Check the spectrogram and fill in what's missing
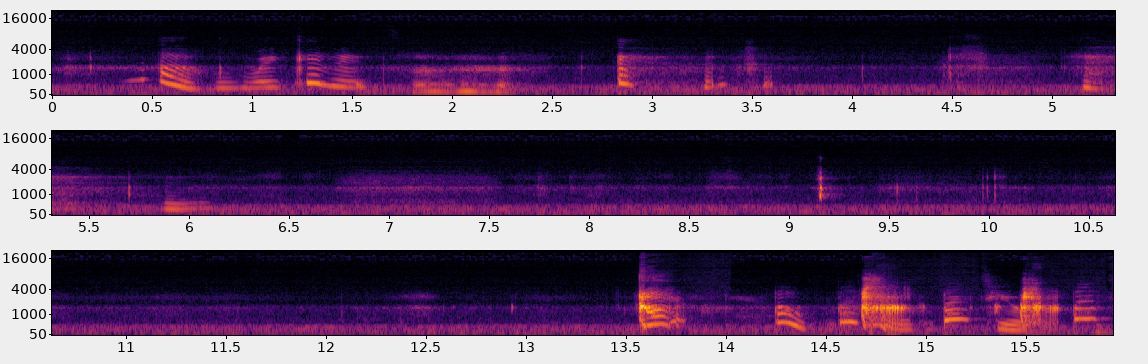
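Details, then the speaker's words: Child on their birthday with hiccups: brief, sharp, repeated hiccup sounds at irregular intervals, mixed with soft vocal sounds over quiet room background; hiccups. "are you mad at your hiccups you so mad at your hiccups braley you're so mad at your hiccups oh"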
